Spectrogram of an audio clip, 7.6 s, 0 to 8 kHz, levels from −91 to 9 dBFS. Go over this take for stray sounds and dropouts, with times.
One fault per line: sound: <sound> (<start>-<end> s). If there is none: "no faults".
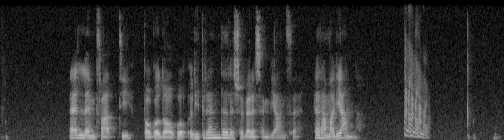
sound: chirp (6.1-6.5 s)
